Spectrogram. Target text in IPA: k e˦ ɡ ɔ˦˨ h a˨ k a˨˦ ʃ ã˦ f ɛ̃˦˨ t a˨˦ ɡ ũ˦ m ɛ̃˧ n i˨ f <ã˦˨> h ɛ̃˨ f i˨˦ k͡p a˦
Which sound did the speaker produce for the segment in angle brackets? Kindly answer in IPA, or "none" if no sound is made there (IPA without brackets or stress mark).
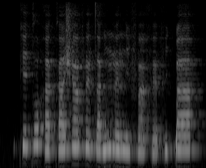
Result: ã˨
